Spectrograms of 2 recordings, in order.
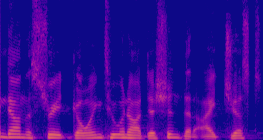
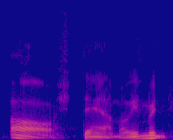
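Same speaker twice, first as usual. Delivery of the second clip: usual speaking voice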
